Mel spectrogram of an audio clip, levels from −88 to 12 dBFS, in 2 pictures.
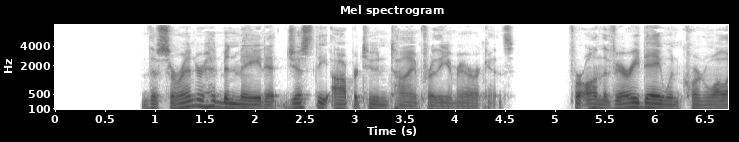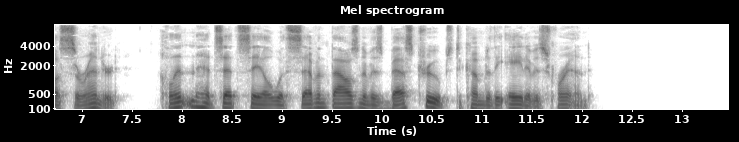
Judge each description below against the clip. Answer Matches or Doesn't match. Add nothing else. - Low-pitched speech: Matches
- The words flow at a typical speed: Matches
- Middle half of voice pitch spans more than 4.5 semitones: Doesn't match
